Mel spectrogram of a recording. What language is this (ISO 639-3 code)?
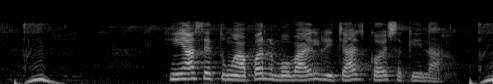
bho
